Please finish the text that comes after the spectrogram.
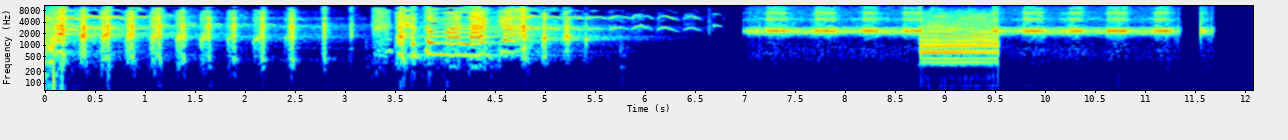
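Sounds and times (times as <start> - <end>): crickets chirping: 7.0 - 11.7
train horn blast: 8.8 - 9.6.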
